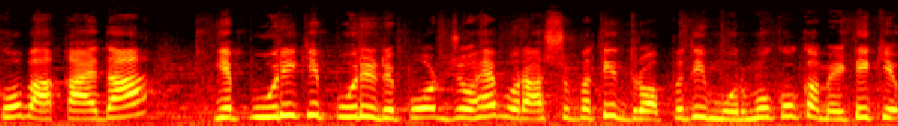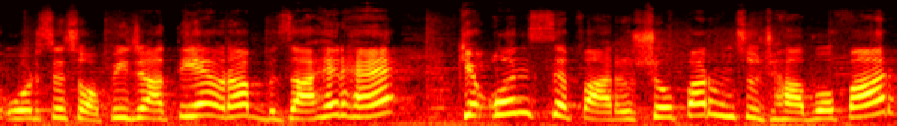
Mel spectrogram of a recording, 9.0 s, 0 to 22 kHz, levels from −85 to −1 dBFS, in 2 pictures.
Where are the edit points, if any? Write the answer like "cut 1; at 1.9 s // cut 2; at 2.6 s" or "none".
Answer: none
